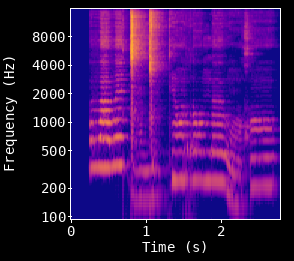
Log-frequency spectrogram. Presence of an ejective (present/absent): absent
